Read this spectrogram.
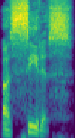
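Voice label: "acetous", English; pronunciation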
